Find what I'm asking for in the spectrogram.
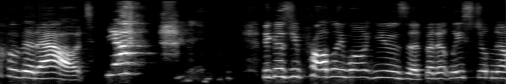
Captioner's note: laughter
